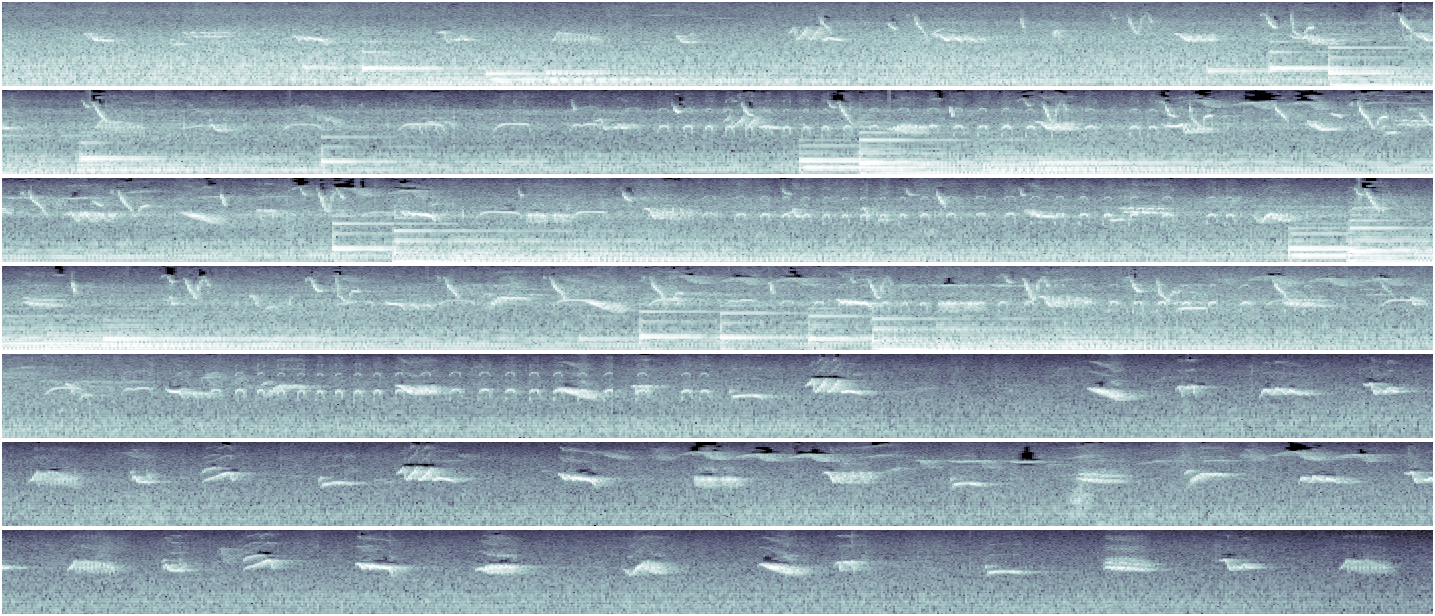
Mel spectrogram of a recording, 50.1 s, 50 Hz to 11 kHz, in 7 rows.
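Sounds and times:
background music: 0.0s - 29.0s
bird call notes: 0.5s - 32.8s
high bird chirps: 1.0s - 30.8s.

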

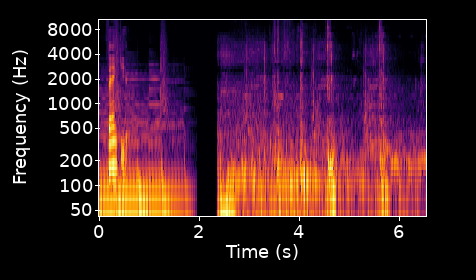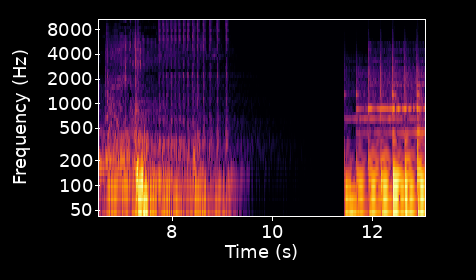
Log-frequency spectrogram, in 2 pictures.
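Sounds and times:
mechanical whirs: 2.4s - 9.6s.

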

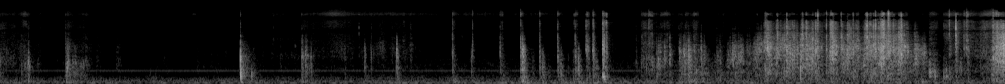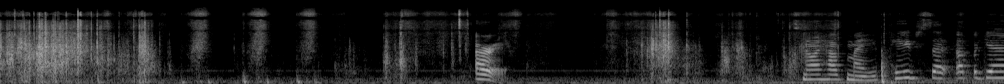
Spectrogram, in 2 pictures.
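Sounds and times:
paper rustling and rubbing: 2.8s - 18.5s.

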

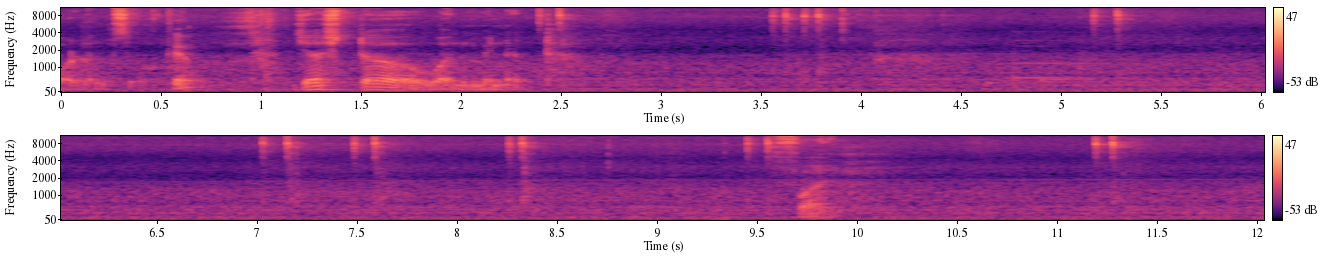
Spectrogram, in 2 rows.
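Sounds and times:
steady low background noise: 0.0s - 12.0s
keyboard and mouse clicks: 3.6s - 4.0s, 5.2s - 5.4s, 7.0s - 8.5s, 9.4s - 9.7s, 11.2s - 11.4s
brief falling-pitch sound: 4.7s - 5.2s.

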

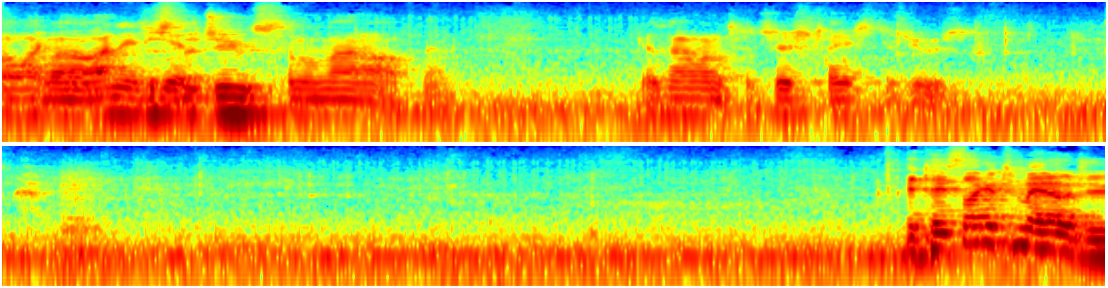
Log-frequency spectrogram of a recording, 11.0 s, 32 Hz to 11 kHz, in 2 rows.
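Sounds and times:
faint scattered small sounds: 0.0s - 11.0s
steady low hum: 0.0s - 11.0s.

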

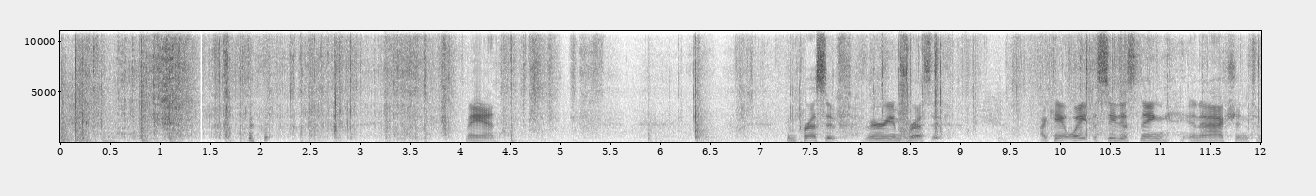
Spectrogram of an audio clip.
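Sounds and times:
plastic wrap crinkling: 0.0s - 5.5s, 6.2s - 12.0s
styrofoam crunching: 0.0s - 5.5s, 6.8s - 12.0s
person laughing: 1.6s - 2.4s.

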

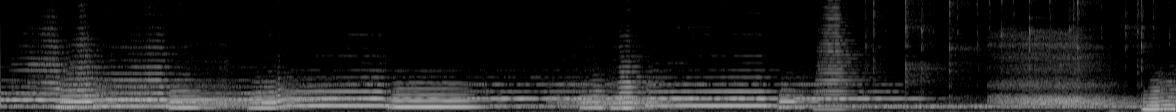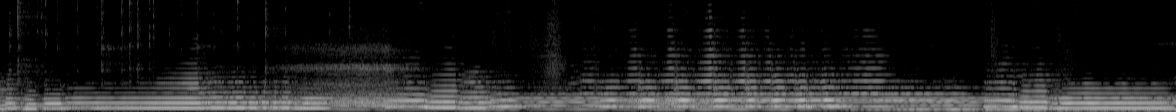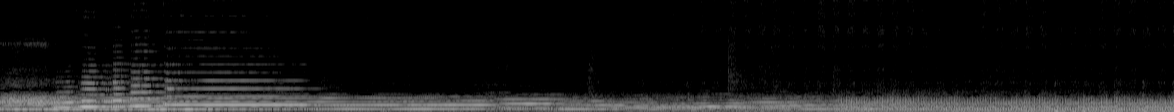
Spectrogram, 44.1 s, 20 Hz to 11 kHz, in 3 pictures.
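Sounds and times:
french horn held notes: 0.0s - 44.0s
sustained electronic drone: 2.0s - 25.2s, 26.4s - 33.4s, 35.4s - 44.0s.

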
